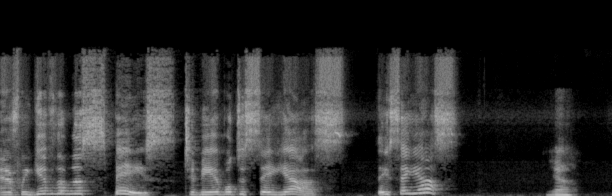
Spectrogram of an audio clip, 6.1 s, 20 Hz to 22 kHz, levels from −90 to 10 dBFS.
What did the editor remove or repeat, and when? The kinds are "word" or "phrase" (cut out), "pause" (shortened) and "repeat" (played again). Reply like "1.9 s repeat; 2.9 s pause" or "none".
none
